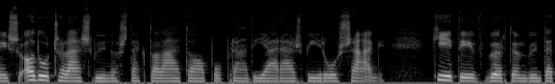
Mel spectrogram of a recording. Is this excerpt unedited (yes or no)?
no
